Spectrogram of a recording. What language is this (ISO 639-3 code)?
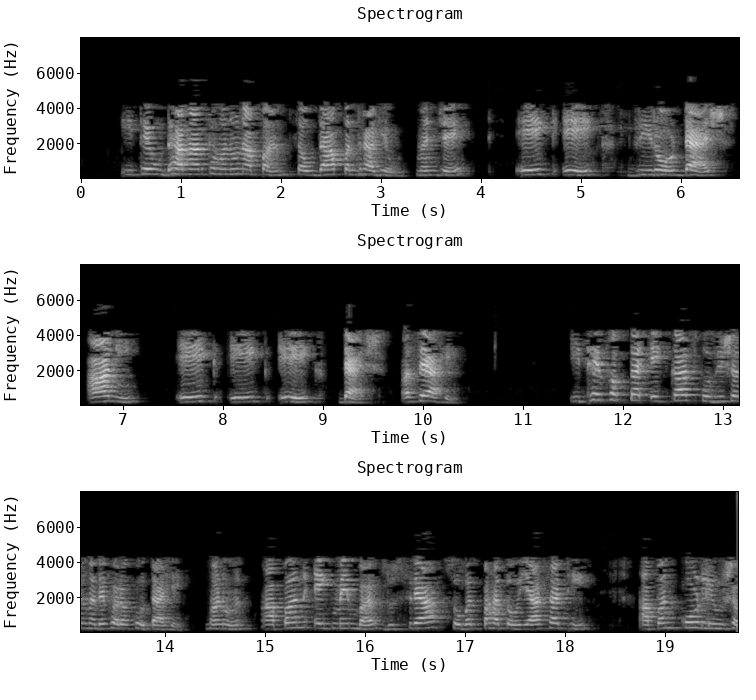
mar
